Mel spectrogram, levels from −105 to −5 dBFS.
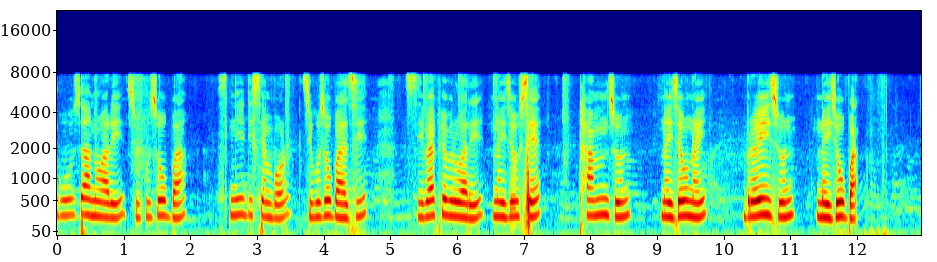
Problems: none marked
